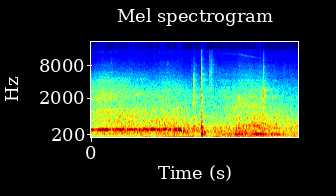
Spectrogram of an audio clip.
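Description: A steady hum with an even hiss underneath, and a held tone that stops a little before two seconds in. One sharp click comes just past two seconds.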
